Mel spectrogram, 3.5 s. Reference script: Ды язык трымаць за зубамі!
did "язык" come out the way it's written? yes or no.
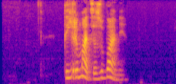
no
